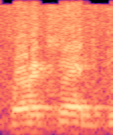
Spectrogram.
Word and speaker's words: Burkhead: Yeah, Burkhead, B-U-R-K-H-E-A-D.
